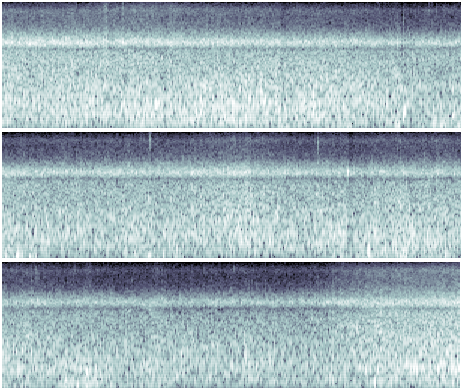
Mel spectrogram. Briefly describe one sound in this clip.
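Small waves wash and break close by.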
